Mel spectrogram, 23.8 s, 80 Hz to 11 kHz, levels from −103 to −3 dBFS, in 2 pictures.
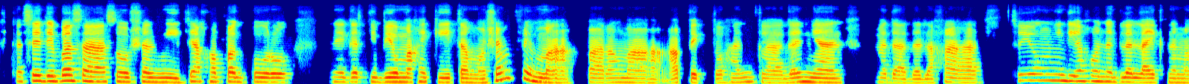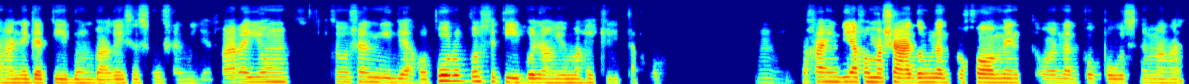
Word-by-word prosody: Kasi 185 +3 +4
di 200 0 +5
ba? 215 +3 +7
Sa 195 -4 +5
social 175 -1 +1
media 165 +2 +1
kapag 180 -2 0
puro 165 -1 +1 0.4
negative 175 -1 -3
yung 170 0 +2
makikita 165 -2 0
mo, 145 0 -3
siyempre 270 - +1
ma 155 -4 +2 0.2
parang 160 0 -1
maapektuhan 155 +1 -2
ka 150 -3 -3
ganyan, 160 -1 +2 0.4
madadala 145 -3 -3
ka. 165 +2 0 0.5
So 225 - -9
yung 235 0 -4
hindi 210 -3 +1
ako 200 -1 0
nag 180 -2 -2
la-like 160 -2 +1
ng 155 -1 -4
mga 150 -1 -4 0.2
negatibong 140 -1 -2
bagay 130 +1 -2
sa 140 -1 -9
social 135 -1 -14
media. 130 -1 -20
Para 175 +2 -1
yung 180 0 -3 0.4
social 180 -1 -5
media 155 -3 -3
ko 135 - -5
puro 215 -1 +5
positibo 175 -5 -3
lang 145 -1 -3
yung 145 0 -3
makikita 145 -1 -11
ko. 125 0 -23 1.0
Hmm 160 -2 -22 0.3
tsaka 180 +2 +2
hindi 180 0 0
ako 175 0 +3
masyadong 165 -1 +5
nagco-comment 155 -1 0 0.2
o 150 - -5
nag 150 0 -6
po-post 145 -2 -6
ng 150 -1 -11
mga 140 0 -5
160 Hz, 140 wpm, -24 LUFS, 150-180 Hz, 1.0 s, ba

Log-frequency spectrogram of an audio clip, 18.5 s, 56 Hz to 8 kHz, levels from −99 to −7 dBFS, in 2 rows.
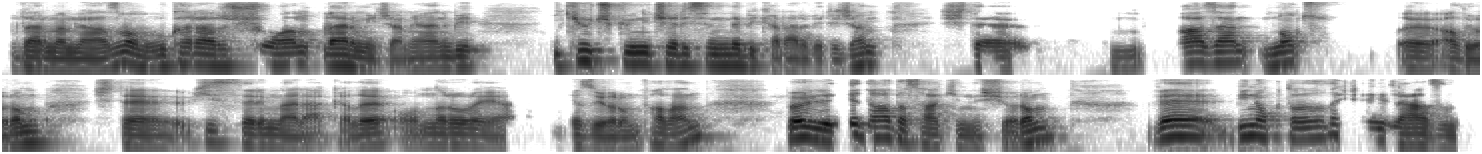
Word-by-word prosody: vermem 90 -2 +2
lazım 90 +10 +1
ama 110 -8 +3
bu 110 - -1
kararı 115 -2 +2
şu 120 +2 -1
an 125 +1 +2
vermeyeceğim. 90 -7 +2
Yani, 95 +1 -2
1-2-3 115 +8 -2
gün 130 -1 +3
içerisinde 115 -2 +2
bir 105 - -3
karar 85 -1 -5
vereceğim. 95 +11 -4 0.4
İşte - - -6 1.3
bazen 140 +1 +2
not, 130 +5 0 0.6
ııı, 95 -2 -1
alıyorum, 100 +7 0 0.3
işte 90 -1 -2
hislerimle 100 -6 -3
alakalı, 85 - -1
onları 95 0 -3
oraya 90 -3 -1 0.4
yazıyorum 85 -2 -3
falan. 150 - -3 0.5
Böylelikle 155 +4 +6
daha 155 -1 +2
da - - +3
sakinleşiyorum. 95 - -2 0.6
Ve 170 +2 +6
bir 170 +2 +2
noktada 155 -1 0
da - - -1 0.2
şey 140 -1 -3
lazım 90 -4 +1
110 Hz, 120 wpm, -26 LUFS, 90-135 Hz, 1.3 s, Böylelikle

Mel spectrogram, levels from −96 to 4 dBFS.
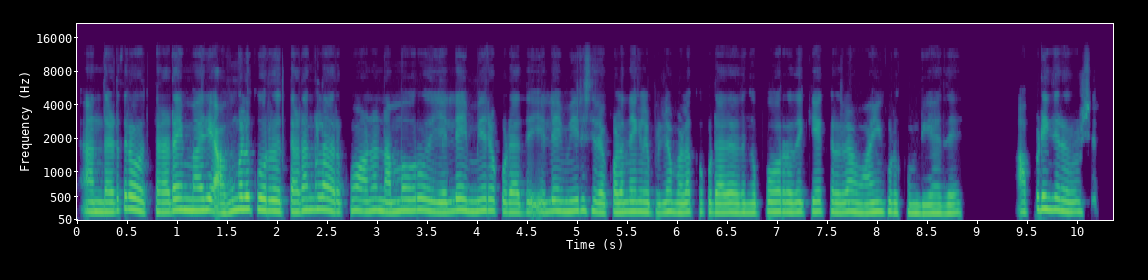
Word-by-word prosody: அந்த 200 0 +1
இடத்துல 250 +5 +1
ஒரு 205 - -1
தடை 195 +4 +2
மாரி 225 +1 +3
அவங்களுக்கு 245 +6 +2
ஒரு 220 - +2 0.2
தடங்கலா 235 +4 +1
இருக்கும். 210 +4 -3
ஆனா, 220 +2 0
நம்ம 210 +3 +1
ஒரு 235 - +1 0.2
எல்லைய 225 +3 +1
மீறக் 225 -1 -1
கூடாது. 195 0 -1
எல்லைய 215 +2 -1
மீறி 220 +1 -1
சில 190 -2 0
குழந்தைகள 200 +1 +1
இப்படி 185 0 -5
எல்லாம் 195 -2 0
வளர்க்க 195 +1 -3
கூடாது. 185 0 +1
அதுங்க 185 0 -1
போறது, 195 -1 +1
கேக்குறது 200 -2 -1
எல்லாம் 195 -2 0
வாங்கி 195 +2 +1
கொடுக்க 185 -1 -5
முடியாது 175 0 0 0.7
அப்படிங்கற 240 +2 0
ஒரு 200 - -2
விஷயம். 450 - -15
200 Hz, 190 wpm, -23 LUFS, 190-225 Hz, 0.7 s, மாரி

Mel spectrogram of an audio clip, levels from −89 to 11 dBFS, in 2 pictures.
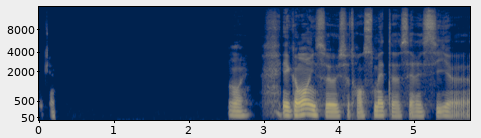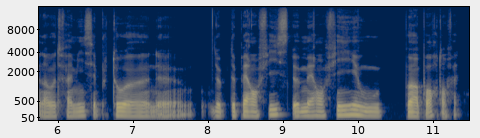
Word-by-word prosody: OK. - - -11 2.3
Ouais. 105 -1 -1 0.5
Et 110 - +5
comment 120 +5 +7
ils 120 -3 +5
se 95 -4 +3
ils - - -4
se - - -5
transmettent 95 0 -1
ces 95 - -1
récits, 95 +1 -1
heu, 90 - -2 0.2
dans 85 - -1
votre 90 0 -3
famille? 95 +3 -3
C'est 105 - -5
plutôt, 100 0 0
heu, 95 -1 -2
de - - -2 0.5
de 100 -1 -3
de 95 - 0
père 100 0 +2
en 95 - +2
fils, 125 +4 -3
de 95 - +2
mère 100 0 0
en 100 - 0
fille 115 +4 +1
ou 100 -3 -1 0.3
peu - - +1
importe, 90 -1 +1
en - - -2
fait? - - -14
100 Hz, 170 wpm, -26 LUFS, 95-110 Hz, 2.3 s, comment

